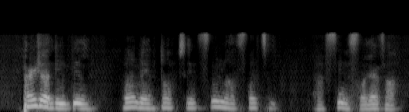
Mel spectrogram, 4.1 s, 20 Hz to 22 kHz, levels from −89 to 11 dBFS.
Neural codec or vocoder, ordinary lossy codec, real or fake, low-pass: codec, 16 kHz, 1 kbps, FreqCodec, smaller model; none; fake; 7.2 kHz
